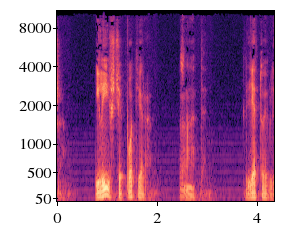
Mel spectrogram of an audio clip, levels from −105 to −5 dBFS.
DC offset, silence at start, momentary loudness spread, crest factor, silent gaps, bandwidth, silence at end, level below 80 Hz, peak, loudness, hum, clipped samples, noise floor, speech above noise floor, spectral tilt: under 0.1%; 0 s; 21 LU; 22 dB; none; 10.5 kHz; 0 s; -36 dBFS; 0 dBFS; -19 LUFS; none; under 0.1%; -56 dBFS; 38 dB; -5.5 dB/octave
